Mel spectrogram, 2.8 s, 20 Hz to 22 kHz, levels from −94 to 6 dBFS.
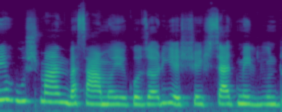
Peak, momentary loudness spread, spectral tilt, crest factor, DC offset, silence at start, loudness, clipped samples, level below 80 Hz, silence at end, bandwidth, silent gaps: -8 dBFS; 3 LU; -5 dB/octave; 14 dB; under 0.1%; 0 s; -22 LUFS; under 0.1%; -54 dBFS; 0 s; 15 kHz; none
